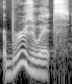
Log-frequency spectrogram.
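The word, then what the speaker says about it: Brzustewicz: Do you know how to pronounce that last name? Because I sure as hell don't. – Bruzewitz, I believe. – Bruzewitz. – Right? – Okay. Hunter Bruzewitz.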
